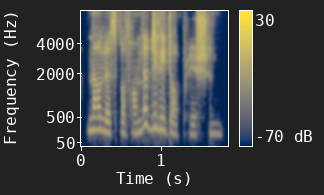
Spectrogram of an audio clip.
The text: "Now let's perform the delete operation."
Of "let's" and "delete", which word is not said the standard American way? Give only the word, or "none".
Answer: none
